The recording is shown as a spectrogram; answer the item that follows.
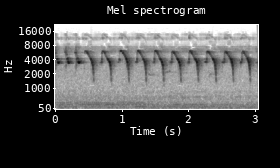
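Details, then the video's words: Munia imitating canary song: two high chips followed by about ten evenly spaced, sweeping downslurred whistles, around four per second. "Burung PIPIT Full isian KENARI"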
